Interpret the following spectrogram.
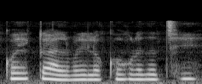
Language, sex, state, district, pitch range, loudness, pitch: Bengali, female, West Bengal, Alipurduar, 225-260 Hz, -14 LUFS, 235 Hz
